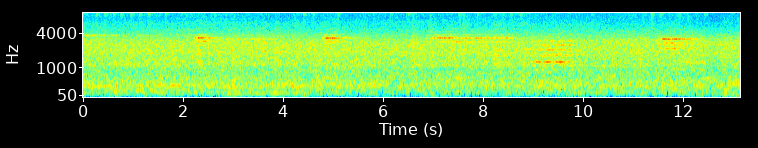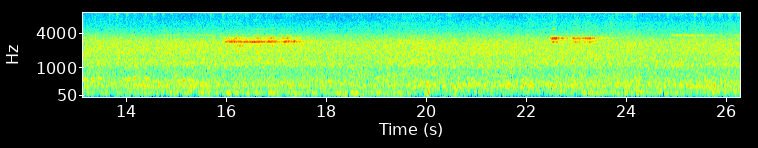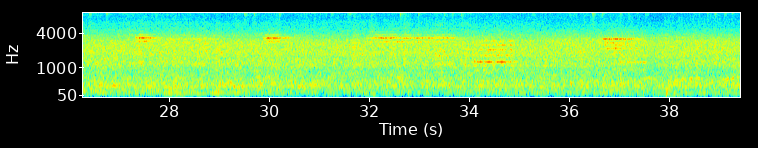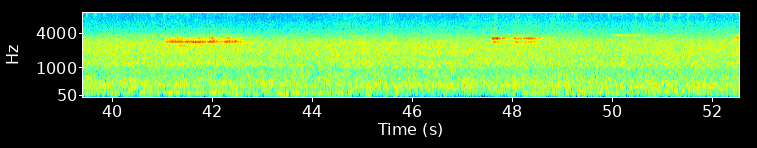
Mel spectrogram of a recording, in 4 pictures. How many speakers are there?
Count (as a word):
zero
